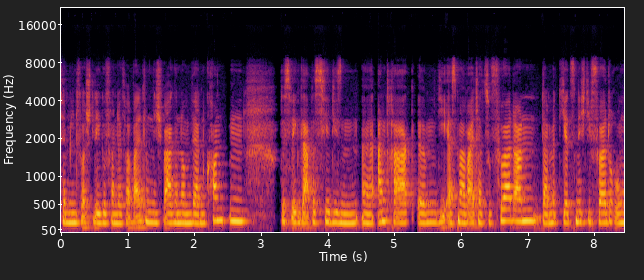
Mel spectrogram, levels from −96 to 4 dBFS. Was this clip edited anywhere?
no; 0 cuts

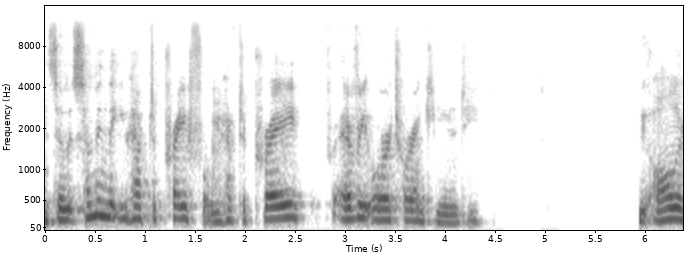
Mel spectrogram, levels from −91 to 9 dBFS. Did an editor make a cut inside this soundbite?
no; 0 cuts

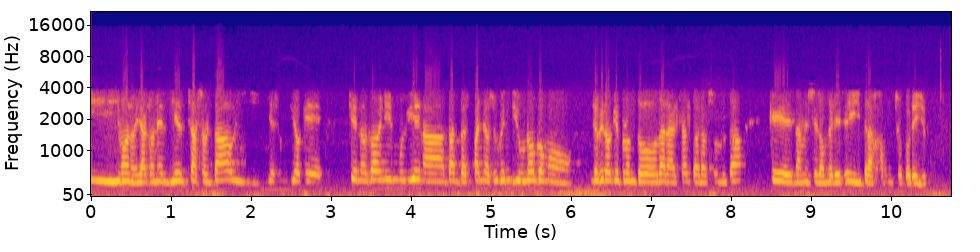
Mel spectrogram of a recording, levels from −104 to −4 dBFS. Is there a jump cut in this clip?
yes; 1 cut; at 1.2 s

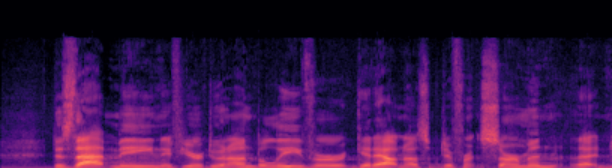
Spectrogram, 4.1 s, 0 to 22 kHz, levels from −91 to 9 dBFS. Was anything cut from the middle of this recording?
yes; 2 cuts; at 1.4 s, 2.9 s

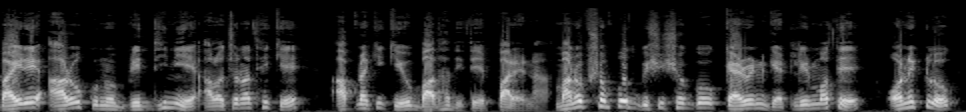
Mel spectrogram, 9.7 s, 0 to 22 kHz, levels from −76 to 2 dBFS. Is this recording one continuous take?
no; 1 cut; at 5.5 s

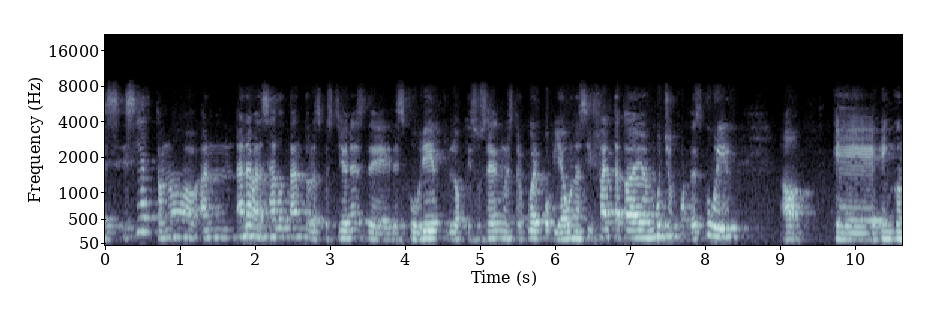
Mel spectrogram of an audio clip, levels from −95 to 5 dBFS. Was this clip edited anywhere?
no; 0 cuts

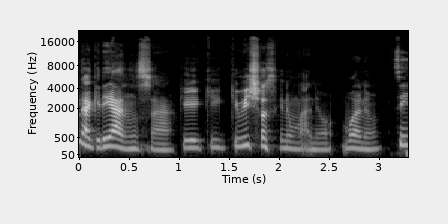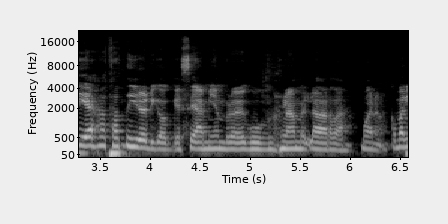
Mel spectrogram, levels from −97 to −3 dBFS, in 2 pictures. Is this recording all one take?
yes; 0 cuts

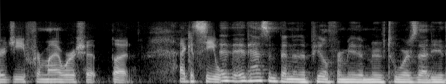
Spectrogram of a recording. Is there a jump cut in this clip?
yes; 1 cut; at 2.2 s

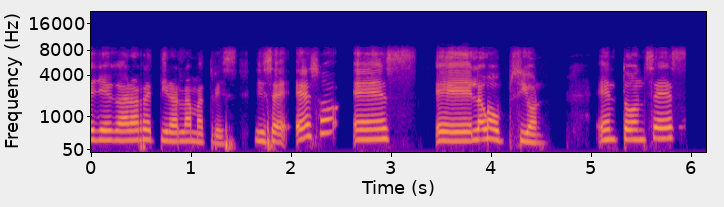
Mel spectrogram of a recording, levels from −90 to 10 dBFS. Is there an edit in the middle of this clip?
yes; 3 cuts; at 1.6 s, 3.4 s, 4.0 s

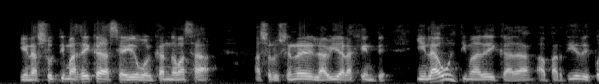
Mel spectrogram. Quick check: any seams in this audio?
no; 0 cuts

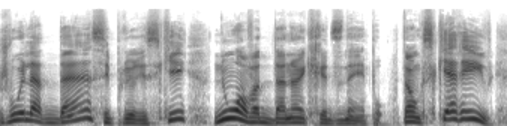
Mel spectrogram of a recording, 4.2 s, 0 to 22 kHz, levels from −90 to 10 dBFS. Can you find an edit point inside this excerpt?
yes; 1 cut; at 3.3 s

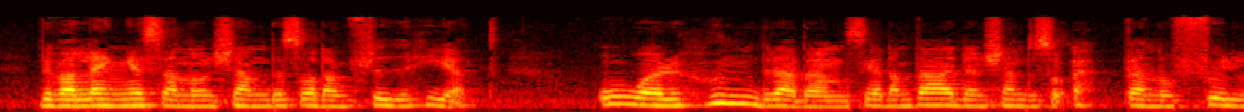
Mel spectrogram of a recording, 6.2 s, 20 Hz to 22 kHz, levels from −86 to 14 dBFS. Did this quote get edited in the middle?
no; 0 cuts

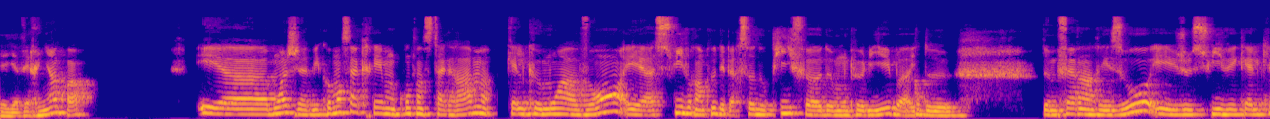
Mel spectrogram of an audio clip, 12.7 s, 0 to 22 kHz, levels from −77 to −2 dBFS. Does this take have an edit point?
yes; 4 cuts; at 1.9 s, 2.9 s, 5.0 s, 9.1 s

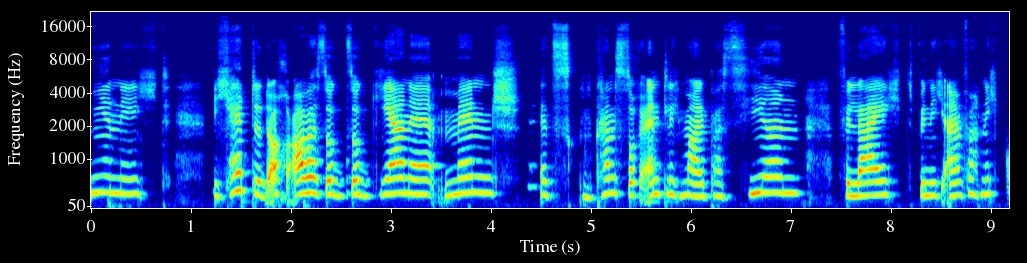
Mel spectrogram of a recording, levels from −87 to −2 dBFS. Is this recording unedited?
no; 1 cut; at 2.6 s

